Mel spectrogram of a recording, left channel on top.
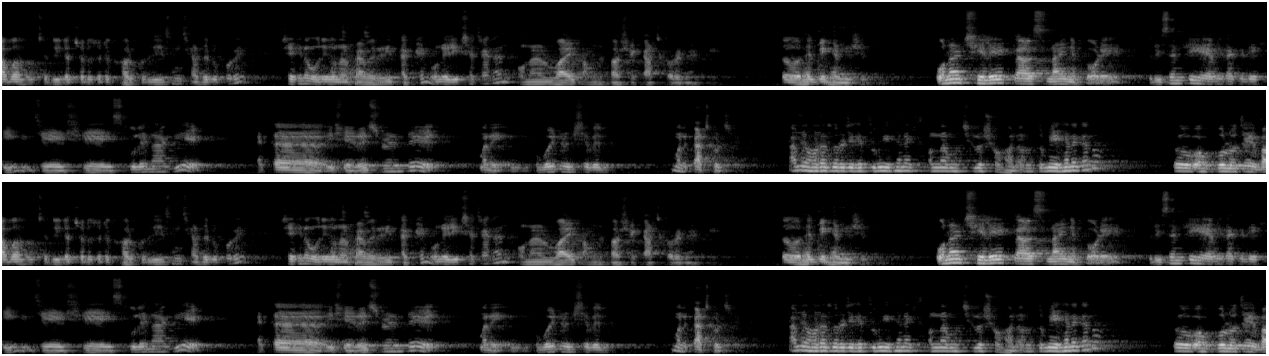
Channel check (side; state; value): both; identical; correlation 1.00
